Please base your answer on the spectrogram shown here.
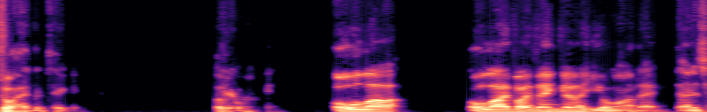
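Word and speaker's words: Olaivavega Ioane: Ola Ola Vena Yande.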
